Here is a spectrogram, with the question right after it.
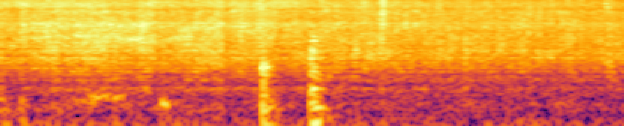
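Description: Chicken meat fries in a pan for a Filipino-style garlic stir fry with shrimp, giving a steady dense sizzle throughout and a couple of brief clanks from stirring near the middle.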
